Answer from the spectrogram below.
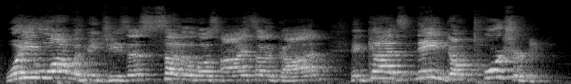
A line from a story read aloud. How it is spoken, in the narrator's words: He shouted at the top of his voice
